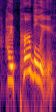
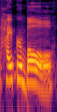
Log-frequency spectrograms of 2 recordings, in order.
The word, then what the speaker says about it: hyperbole: often pronounced incorrectly this is funny i enjoy mispronouncing this first word the first word is hyperbole hyperbole um it's not hyperbole though it does sound very funny to say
